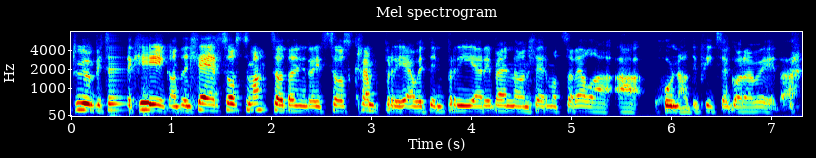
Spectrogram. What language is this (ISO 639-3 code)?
cym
